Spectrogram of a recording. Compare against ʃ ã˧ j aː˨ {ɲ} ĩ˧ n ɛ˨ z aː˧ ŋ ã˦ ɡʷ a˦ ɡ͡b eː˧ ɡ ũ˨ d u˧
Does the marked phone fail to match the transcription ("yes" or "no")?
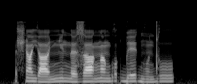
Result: no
